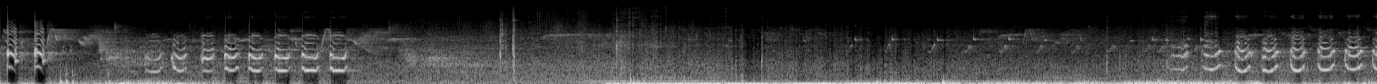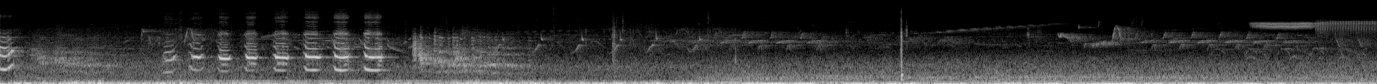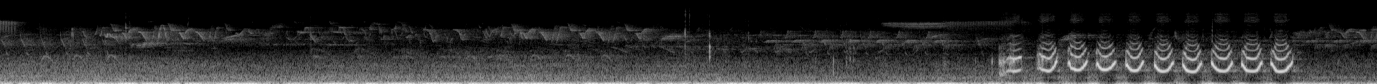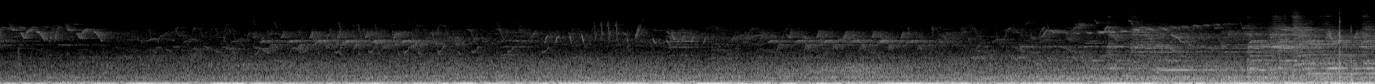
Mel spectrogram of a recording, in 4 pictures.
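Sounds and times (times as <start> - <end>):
turkey gobbling: 0.0 - 4.6, 11.7 - 14.7, 15.4 - 19.0, 37.5 - 40.5
songbirds calling: 0.0 - 55.0.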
